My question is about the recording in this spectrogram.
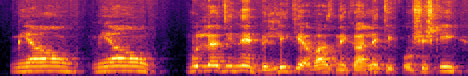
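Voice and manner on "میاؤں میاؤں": high-pitched, odd-sounding cat imitation; botched cat meow. Mullah tries a meow for the witch, strangely botched. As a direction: meow as if something is stuck in the throat. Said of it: "جس کی وجہ سے عجیب سی آواز نکلی".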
